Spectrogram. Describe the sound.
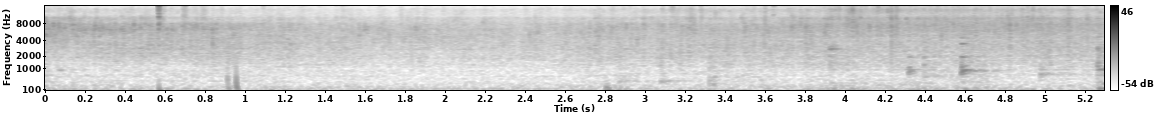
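Shiitake mushrooms sizzle in olive oil and butter in a pan for chicken soup, a faint, steady frying hiss dotted with small crackles and pops, with no talk.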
